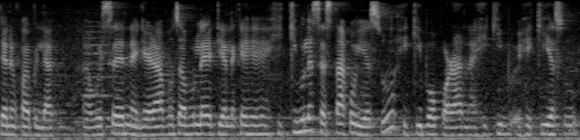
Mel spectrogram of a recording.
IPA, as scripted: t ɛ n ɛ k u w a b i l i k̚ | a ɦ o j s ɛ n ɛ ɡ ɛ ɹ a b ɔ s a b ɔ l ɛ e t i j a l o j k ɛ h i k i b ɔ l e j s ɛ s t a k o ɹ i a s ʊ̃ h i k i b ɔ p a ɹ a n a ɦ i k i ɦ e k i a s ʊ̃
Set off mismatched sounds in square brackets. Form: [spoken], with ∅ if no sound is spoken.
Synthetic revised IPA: t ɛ n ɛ k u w a b i l [a] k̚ | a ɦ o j s ɛ n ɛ ɡ ɛ ɹ a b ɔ [z] a b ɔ l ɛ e t i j a l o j k ɛ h i k i b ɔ l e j s ɛ s t a k o ɹ i a s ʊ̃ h i k i b ɔ p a ɹ a n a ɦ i k i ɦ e k i a s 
